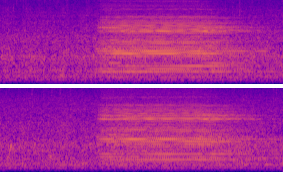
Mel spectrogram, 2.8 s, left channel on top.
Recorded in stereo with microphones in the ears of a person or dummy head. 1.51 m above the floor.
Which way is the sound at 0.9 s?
45° left (ahead or behind).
